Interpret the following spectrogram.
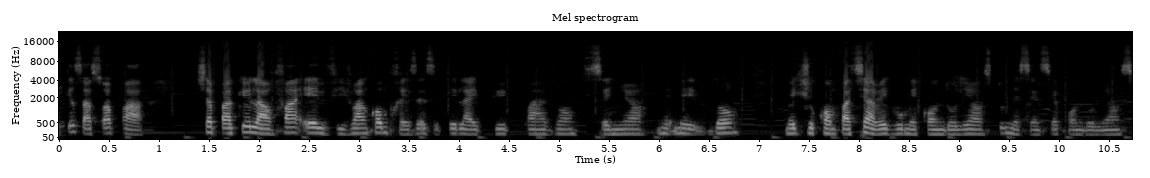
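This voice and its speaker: A woman casually retelling a film scene, emotional and exclaiming, going quiet when moved. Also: sits low. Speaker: movie recap host.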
